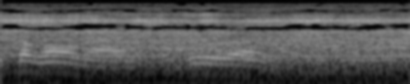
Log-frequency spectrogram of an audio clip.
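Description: People's voices talking, words unclear, in short bursts over a steady background noise.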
